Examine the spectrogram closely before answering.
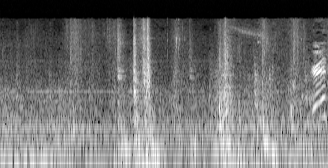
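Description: A heavy metal door unlocks and slides open.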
